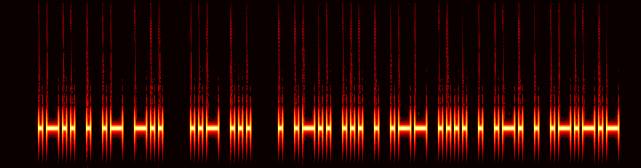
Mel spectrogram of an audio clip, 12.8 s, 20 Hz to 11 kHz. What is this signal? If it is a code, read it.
Morse code, heard as a keyed tone, about 15 wpm, 700 Hz. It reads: LEAD US ELSEWHERE.
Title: Sentences from Top 1600 Words 15wpm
